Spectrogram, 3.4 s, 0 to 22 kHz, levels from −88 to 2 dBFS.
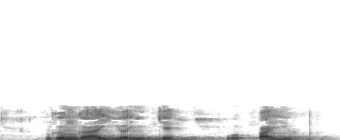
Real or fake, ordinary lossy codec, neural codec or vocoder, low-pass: real; MP3, 24 kbps; none; 5.4 kHz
